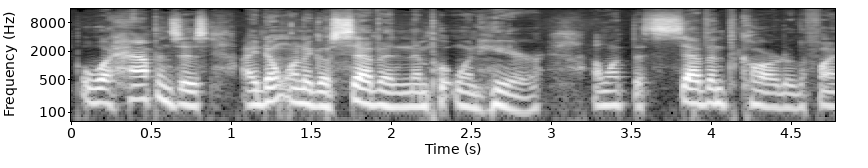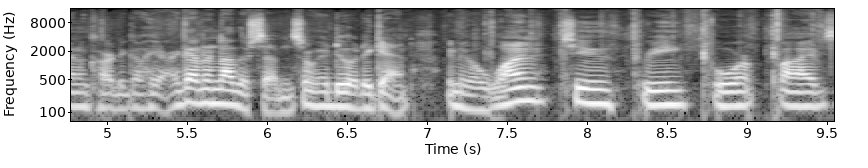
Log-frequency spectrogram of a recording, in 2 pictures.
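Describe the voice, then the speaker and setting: A man's voice: mid-range voice, a little mellow. A man talking in casual card magician patter, explaining and counting aloud step by step like a tutorial presenter.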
